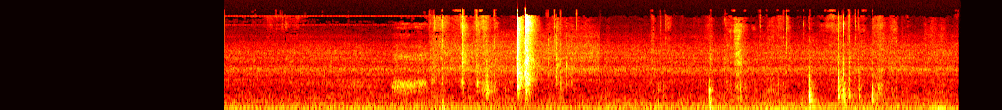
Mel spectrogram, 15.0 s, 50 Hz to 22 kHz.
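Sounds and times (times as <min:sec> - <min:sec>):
low steady hum: 0:03.4 - 0:14.4.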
